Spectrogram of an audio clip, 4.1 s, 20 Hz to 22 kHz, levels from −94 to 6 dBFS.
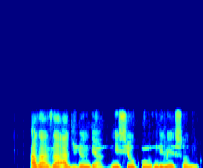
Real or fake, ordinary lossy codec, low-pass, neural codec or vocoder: real; none; none; none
